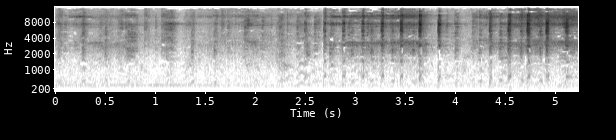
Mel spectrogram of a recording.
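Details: Little black cormorant chick crying for its mother to feed it; rapid, high-pitched chattering cries that grow louder and denser toward the end, repeated several times a second.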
